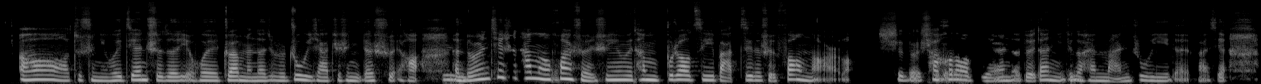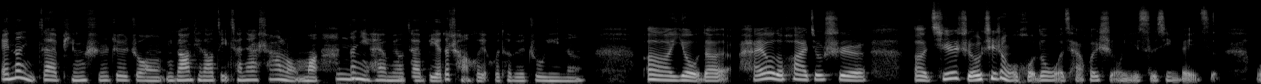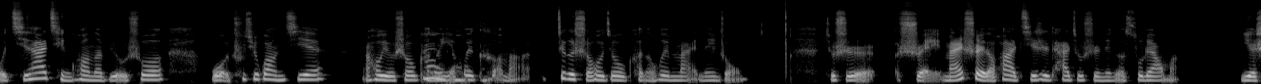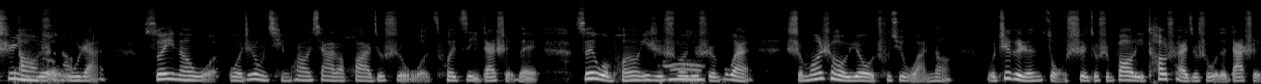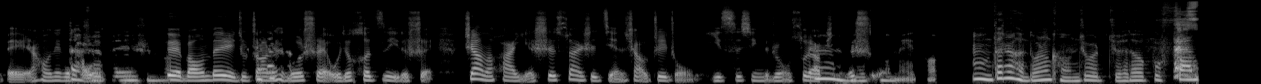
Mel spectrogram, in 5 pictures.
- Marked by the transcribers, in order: tapping; laughing while speaking: "有这种"; tsk; other background noise; background speech
- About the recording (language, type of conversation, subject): Chinese, podcast, 你会如何减少一次性用品的使用？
